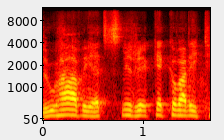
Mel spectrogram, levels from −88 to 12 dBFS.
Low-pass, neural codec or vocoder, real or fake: 10.8 kHz; codec, 16 kHz in and 24 kHz out, 0.8 kbps, FocalCodec, streaming, 65536 codes; fake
